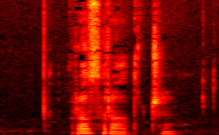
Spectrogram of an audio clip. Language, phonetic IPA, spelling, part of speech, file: Polish, [rɔzˈrɔṭt͡ʃɨ], rozrodczy, adjective, LL-Q809 (pol)-rozrodczy.wav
